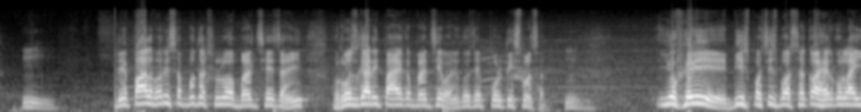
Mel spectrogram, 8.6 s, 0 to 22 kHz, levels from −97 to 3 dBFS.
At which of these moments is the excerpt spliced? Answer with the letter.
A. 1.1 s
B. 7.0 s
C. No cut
A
